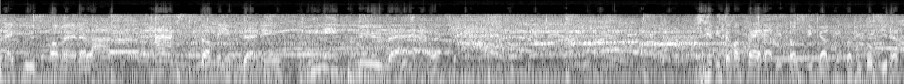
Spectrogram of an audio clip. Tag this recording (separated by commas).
Music, auto racing, Speech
